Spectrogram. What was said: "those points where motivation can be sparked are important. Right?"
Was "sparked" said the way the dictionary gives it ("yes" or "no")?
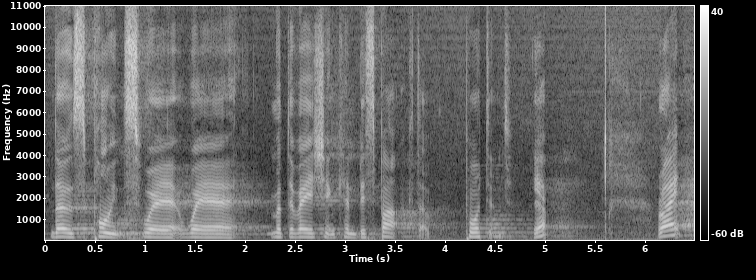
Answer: yes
